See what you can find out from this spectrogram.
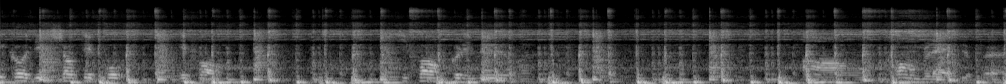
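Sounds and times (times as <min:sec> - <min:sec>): man speaking: 0:00.0 - 0:02.3, 0:04.0 - 0:05.4, 0:08.0 - 0:10.0
drum kit beat: 0:00.0 - 0:10.0.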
